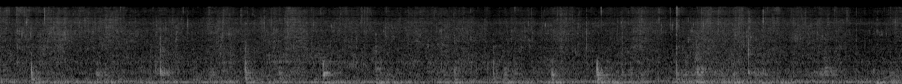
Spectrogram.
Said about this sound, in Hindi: इसे ऐसे ही चम्मच चलाते हुए फ्राई करना है, हल्का सा ब्राउन करना है।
